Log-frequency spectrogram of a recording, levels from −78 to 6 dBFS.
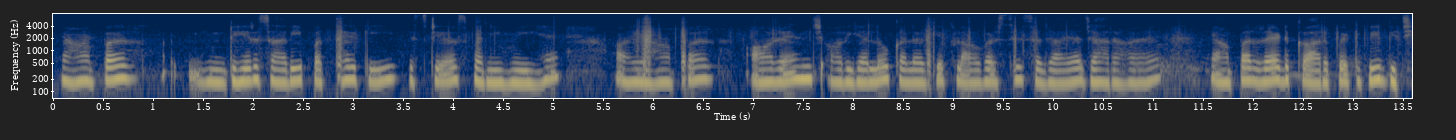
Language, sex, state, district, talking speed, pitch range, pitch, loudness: Hindi, female, Bihar, Gopalganj, 130 wpm, 175-195 Hz, 185 Hz, -27 LUFS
